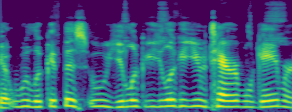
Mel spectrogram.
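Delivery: high, smug, gloating schoolyard-style jeer. Imitating a smug fan taunting other players: imitating a smug taunt. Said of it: "hang my like of Bloodborne of people's heads like".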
